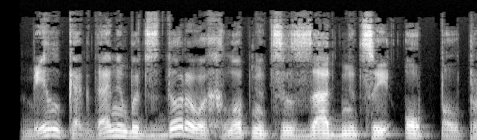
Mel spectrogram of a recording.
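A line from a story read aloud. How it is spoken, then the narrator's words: Grumbling mutter. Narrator (Russian): пробурчал хозяин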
